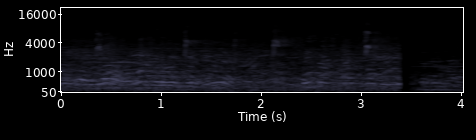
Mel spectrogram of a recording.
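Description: Voices of people talking in the background, not close to the microphone, with a few light taps. The sound cuts off abruptly about three and a half seconds in and goes much fainter.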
